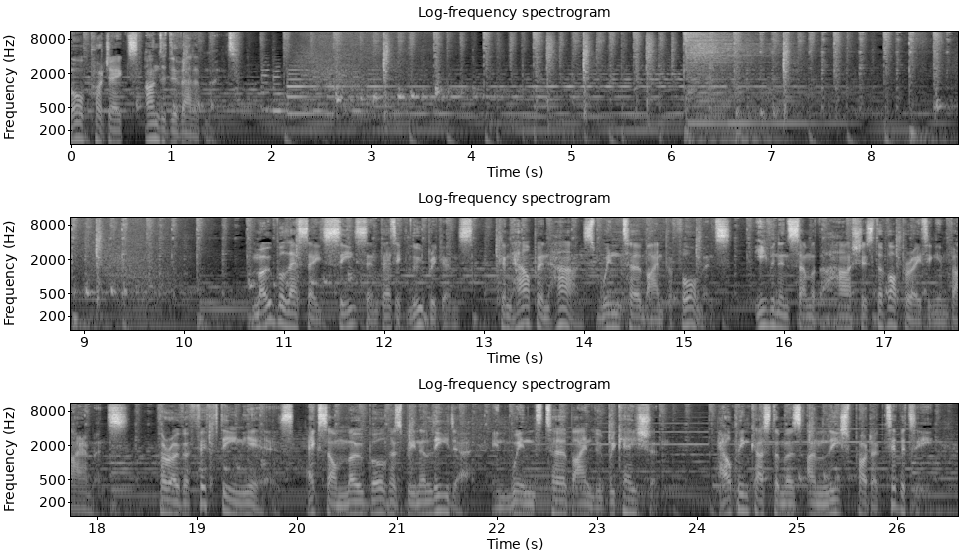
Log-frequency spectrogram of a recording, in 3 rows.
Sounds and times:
Speech: 0.0s - 1.7s, 10.7s - 26.4s
Music: 0.0s - 26.6s.

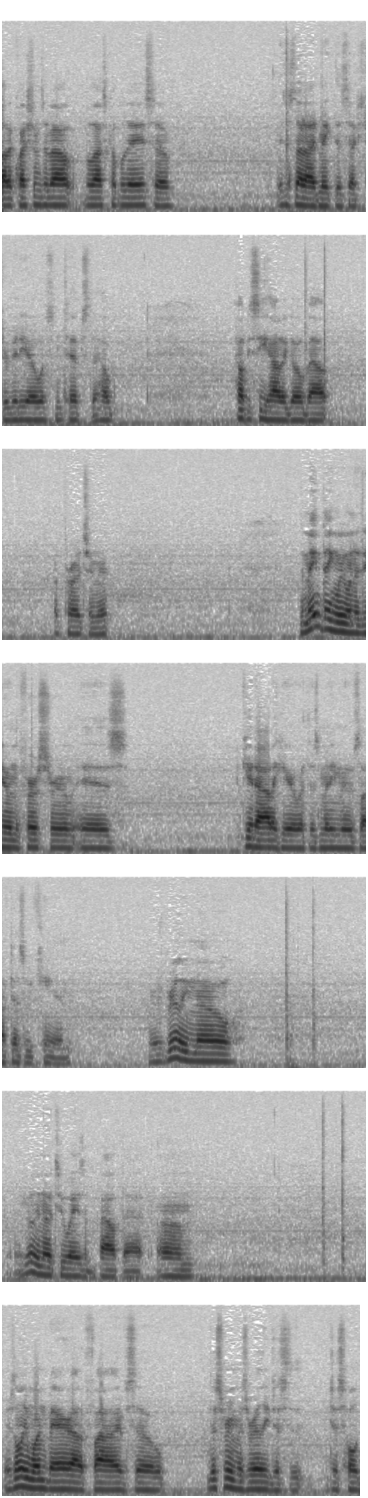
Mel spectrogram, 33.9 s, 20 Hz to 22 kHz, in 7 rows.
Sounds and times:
Speech: 0.0s - 2.3s, 3.6s - 6.4s, 8.0s - 9.2s, 10.4s - 11.2s, 13.7s - 16.3s, 17.7s - 20.4s, 21.4s - 22.6s, 24.3s - 26.9s, 29.1s - 33.8s.

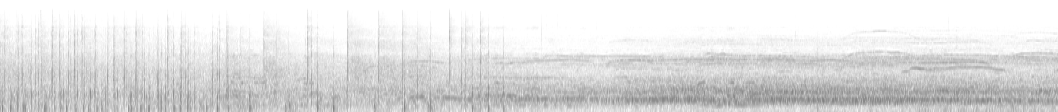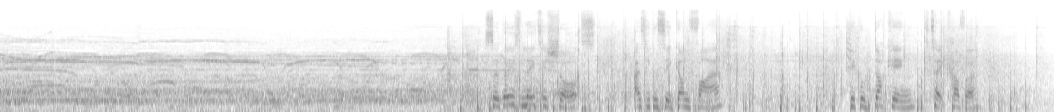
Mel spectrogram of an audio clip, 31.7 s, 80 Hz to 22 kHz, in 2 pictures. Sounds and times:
Gunshot, gunfire: 26.1s - 31.6s.

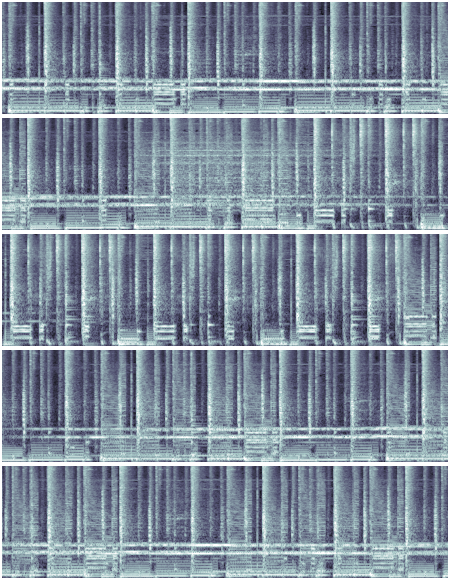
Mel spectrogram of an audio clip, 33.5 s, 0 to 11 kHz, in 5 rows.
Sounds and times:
Music: 0.0s - 33.4s.

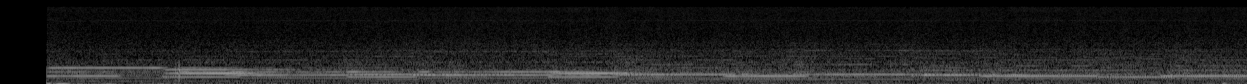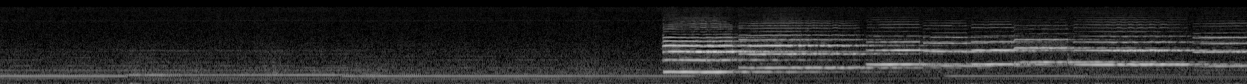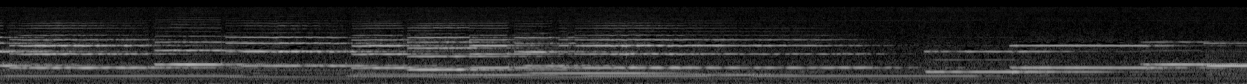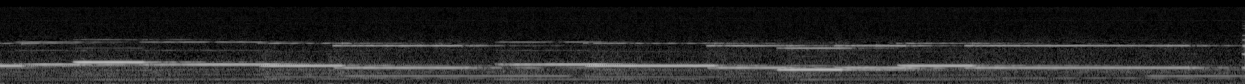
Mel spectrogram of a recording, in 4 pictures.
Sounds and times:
Glockenspiel: 0.5s - 49.8s.

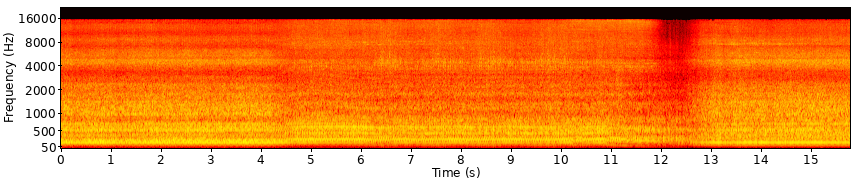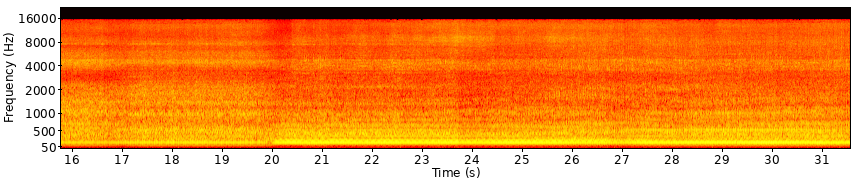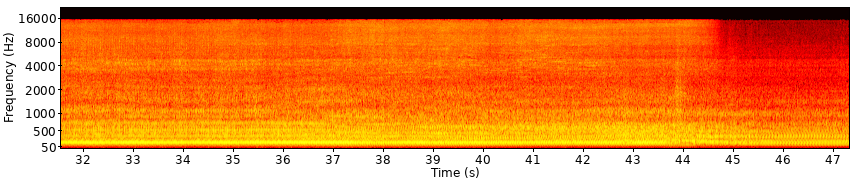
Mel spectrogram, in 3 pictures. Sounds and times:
Wood: 0.0s - 44.7s
Sawing: 0.0s - 46.1s.

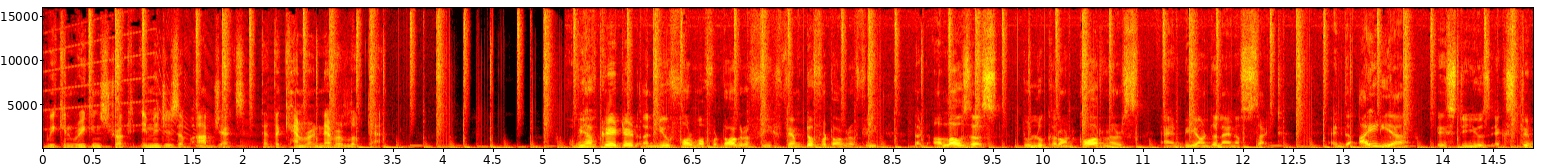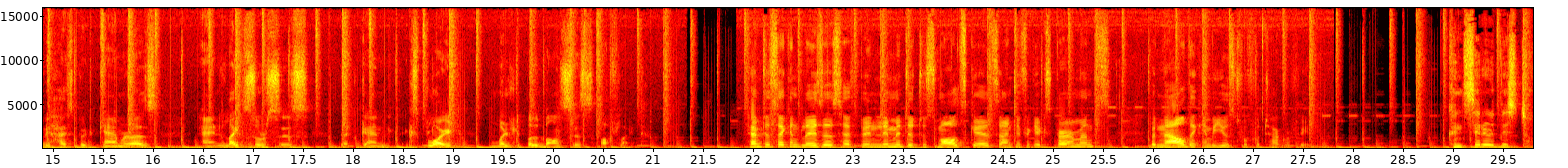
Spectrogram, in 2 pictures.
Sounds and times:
Speech: 0.0s - 3.5s, 5.3s - 21.0s, 22.0s - 27.6s, 28.9s - 29.8s
Music: 0.0s - 29.8s.

